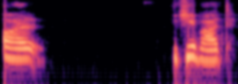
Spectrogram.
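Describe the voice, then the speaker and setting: A woman voicing a remorseful young man who pleads softly for forgiveness in a storybook reading. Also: medium pitch, steady tone, extremely slow, dry recording, highs cut off. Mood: pleading.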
